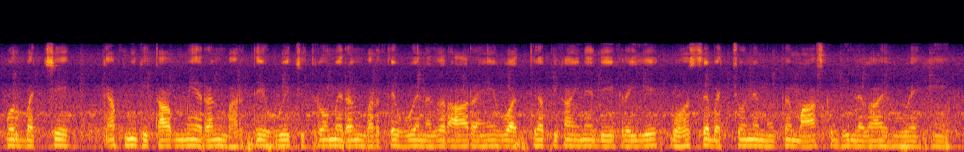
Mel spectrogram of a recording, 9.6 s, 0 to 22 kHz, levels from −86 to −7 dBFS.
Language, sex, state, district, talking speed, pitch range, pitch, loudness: Hindi, male, Bihar, Lakhisarai, 210 wpm, 110-115 Hz, 115 Hz, -18 LUFS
